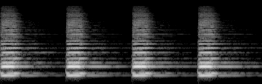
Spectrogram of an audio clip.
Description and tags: Car Alarm in Parking Structure
structure, parking, car, alarm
